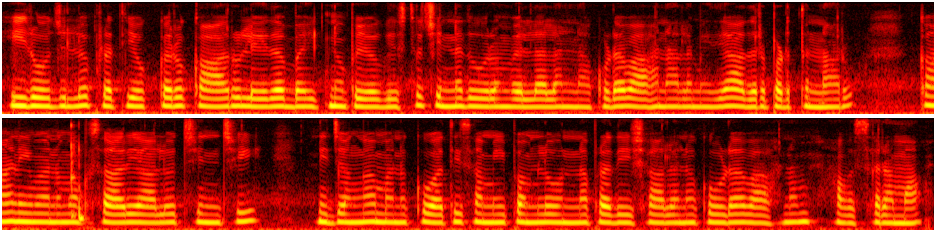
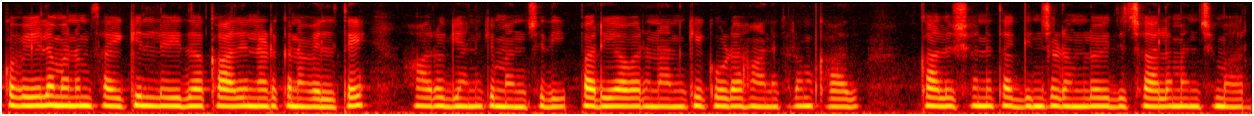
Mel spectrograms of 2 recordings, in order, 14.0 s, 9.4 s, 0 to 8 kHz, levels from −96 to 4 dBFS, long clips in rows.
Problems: low volume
